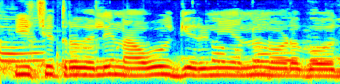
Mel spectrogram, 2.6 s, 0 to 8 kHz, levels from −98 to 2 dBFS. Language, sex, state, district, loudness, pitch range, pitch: Kannada, female, Karnataka, Koppal, -11 LUFS, 215-240 Hz, 225 Hz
